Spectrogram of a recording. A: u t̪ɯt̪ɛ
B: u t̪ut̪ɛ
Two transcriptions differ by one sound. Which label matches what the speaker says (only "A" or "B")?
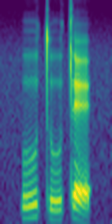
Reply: B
